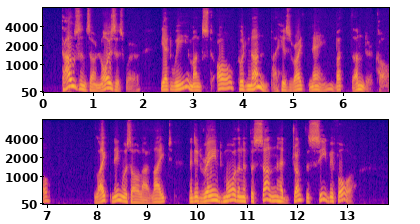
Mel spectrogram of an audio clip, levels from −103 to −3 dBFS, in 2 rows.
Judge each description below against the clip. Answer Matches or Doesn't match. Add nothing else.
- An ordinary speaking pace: Matches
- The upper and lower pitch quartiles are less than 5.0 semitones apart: Doesn't match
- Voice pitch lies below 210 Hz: Matches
